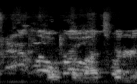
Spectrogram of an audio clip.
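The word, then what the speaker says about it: Lil Brough: He spells bro with three silent letters at the end.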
